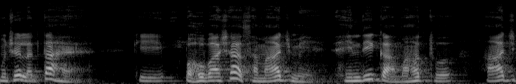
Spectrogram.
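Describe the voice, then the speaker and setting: Fairly high in pitch, a man speaks with a Kannada accent. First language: Kannada (speaking Hindi). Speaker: Hindi teacher and writer. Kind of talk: webinar talk. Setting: online webinar. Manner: formal.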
